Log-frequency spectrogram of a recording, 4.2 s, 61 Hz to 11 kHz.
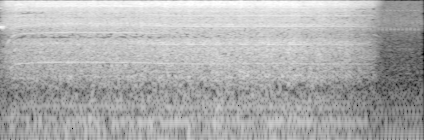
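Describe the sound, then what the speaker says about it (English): Drill boring about half an inch into wood for a Queen Anne table with a 1/4-inch brad point bit, a loud steady close whine held for several seconds before cutting off. "So now I can take this 1/4-inch brad point bit and drill in about a 1/2 inch."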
